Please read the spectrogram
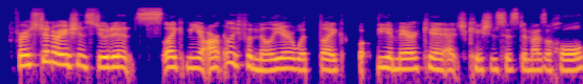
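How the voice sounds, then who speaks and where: A woman talks fairly quickly in a normal speaking voice at a medium pitch, her intonation fairly even. The sound is dry and close with no echo, over a quiet background. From born in China, raised in US. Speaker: student nonprofit art director. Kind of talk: interview podcast.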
